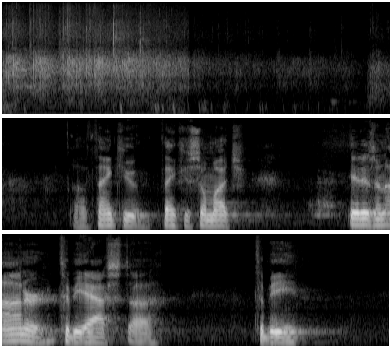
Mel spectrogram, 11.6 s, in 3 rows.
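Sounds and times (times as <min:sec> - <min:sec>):
audience applause: 0:00.0 - 0:04.5
speech: 0:04.6 - 0:06.4, 0:07.4 - 0:09.4, 0:10.3 - 0:10.8.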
